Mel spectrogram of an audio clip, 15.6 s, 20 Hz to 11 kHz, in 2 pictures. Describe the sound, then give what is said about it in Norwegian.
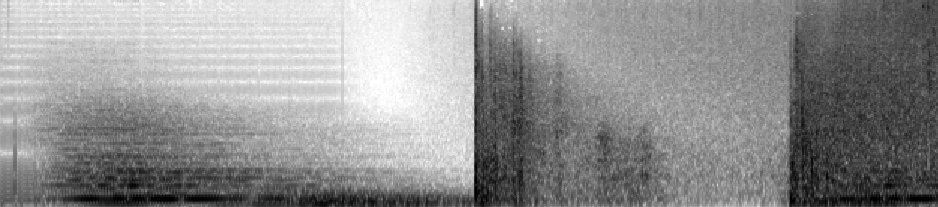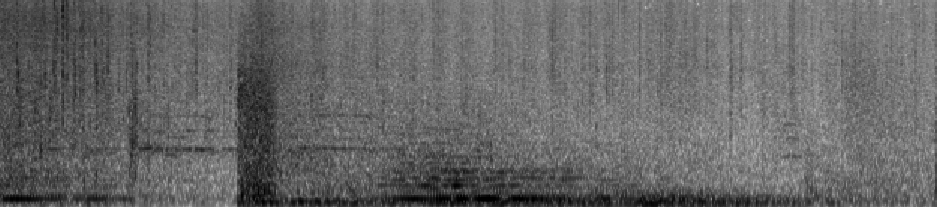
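Steady, heavy rain pours down in a constant hiss in Belgium in autumn 1917, broken by several sudden loud cracks and deep rumbling booms like thunder, with no one speaking. “Regnet øser ned.”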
